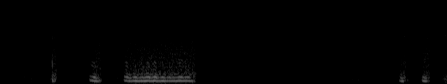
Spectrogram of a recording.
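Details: Sleeping house cat named Rosie gives one long, low, buzzy snore lasting under a second, framed by faint softer breaths in a quiet room.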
